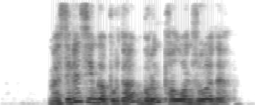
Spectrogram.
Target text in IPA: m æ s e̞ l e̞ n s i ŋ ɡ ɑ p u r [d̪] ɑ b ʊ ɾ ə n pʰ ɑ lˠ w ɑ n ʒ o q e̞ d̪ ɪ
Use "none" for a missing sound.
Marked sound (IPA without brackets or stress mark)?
d̪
